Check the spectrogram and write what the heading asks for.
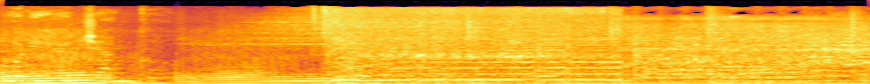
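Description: Rally car engine revving up, mixed with background music whose deep bass comes in about a second and a half in.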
